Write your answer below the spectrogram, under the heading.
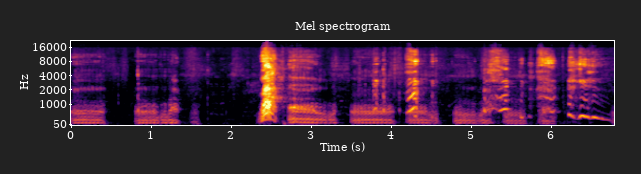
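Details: Guarding her bone against a child indoors, Daisy the dog growls in short throaty bursts, one sharp snap-like bark midway, followed by rising higher-pitched growls and whines near the end.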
